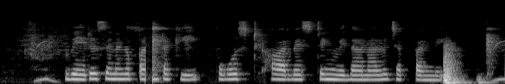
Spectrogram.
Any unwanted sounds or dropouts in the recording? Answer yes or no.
yes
